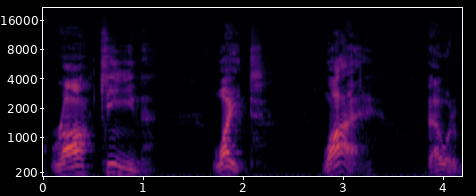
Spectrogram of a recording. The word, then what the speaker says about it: Requin: Requin, pronounced Ra-Keen.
